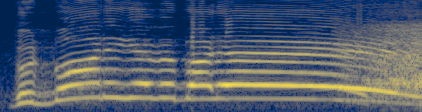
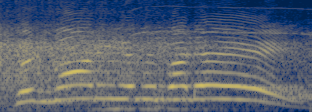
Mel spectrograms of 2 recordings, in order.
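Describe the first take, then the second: First: It is said with excitement and happiness. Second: It is said flatly, without excitement.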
